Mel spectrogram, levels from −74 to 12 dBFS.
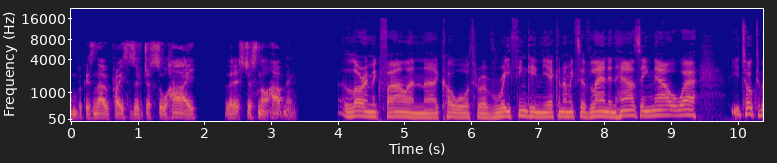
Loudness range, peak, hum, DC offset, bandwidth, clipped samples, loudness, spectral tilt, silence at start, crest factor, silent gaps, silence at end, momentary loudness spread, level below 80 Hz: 3 LU; -8 dBFS; none; under 0.1%; 16.5 kHz; under 0.1%; -23 LUFS; -5 dB/octave; 0 s; 16 dB; 2.13-2.26 s, 3.53-3.97 s; 0 s; 6 LU; -56 dBFS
